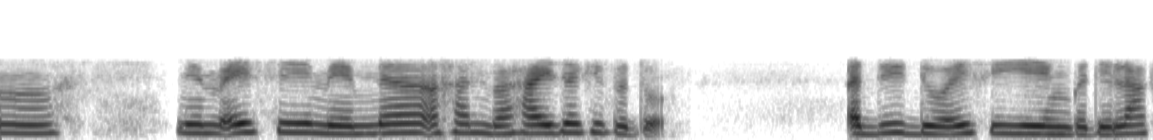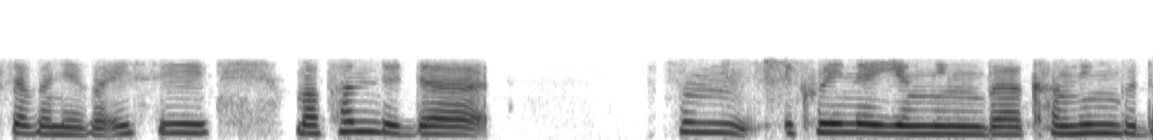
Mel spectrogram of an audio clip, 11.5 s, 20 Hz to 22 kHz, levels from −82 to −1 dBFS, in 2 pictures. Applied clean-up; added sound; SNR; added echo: none; none; none; none.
